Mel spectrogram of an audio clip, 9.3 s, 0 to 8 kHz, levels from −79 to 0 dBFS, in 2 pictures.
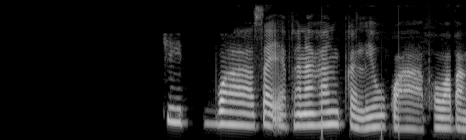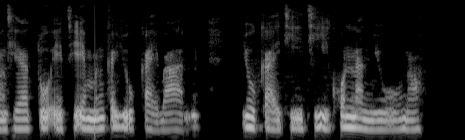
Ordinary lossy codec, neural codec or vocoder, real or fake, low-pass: none; none; real; 7.2 kHz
